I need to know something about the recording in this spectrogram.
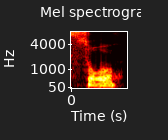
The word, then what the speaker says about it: Seoul: Seoul pronunciation. I know I'm saying it wrong. It's Seoul.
